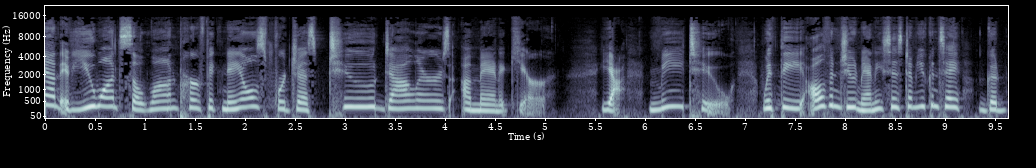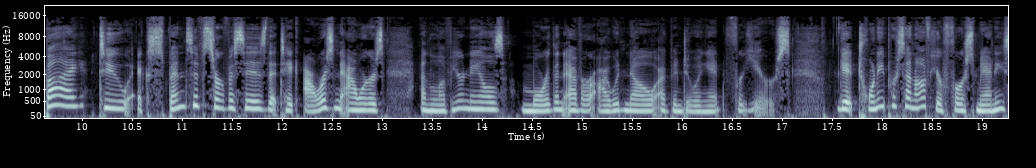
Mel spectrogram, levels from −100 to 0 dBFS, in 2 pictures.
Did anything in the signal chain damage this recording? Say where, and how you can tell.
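Yes. The damage is at the codec stage, as compressed frames skipped. The speech jumps forward abruptly at 2.65 s and again between 17.05 and 17.07 s, each time losing around 20 ms of audio. The missing frames were either absent from the stream or rejected as corrupt, so playback simply resumes at the next good frame.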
